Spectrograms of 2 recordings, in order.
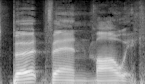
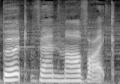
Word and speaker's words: Bert van Marwijk: Firstly, he's Dutch from the Netherlands, Bert van Marwijk. How did I go? – Bert van Marwijk.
